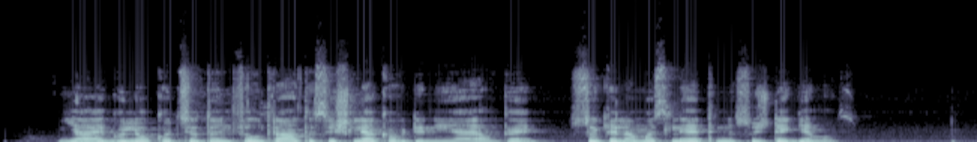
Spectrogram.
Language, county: Lithuanian, Panevėžys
